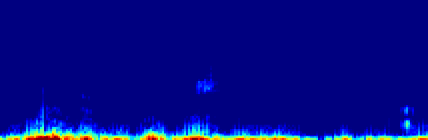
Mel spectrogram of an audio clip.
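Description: Low, irregular rumbling and buffeting on the camera's microphone, starting abruptly and loudest in the first second.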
